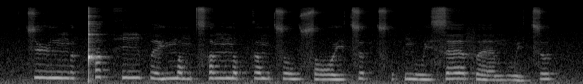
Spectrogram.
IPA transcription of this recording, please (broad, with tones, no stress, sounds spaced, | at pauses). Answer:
t͡s yː˨ n ŋ ɵ˨ t̚ kʰ ɐ˥ t̚ h iː˧ p e˨˥ j m ɐ˧ m t͡sʰ ɐ˥ ŋ n̪ ɐ˥ p̚ k ɐ˧ m t͡s o˨ w s ɔː˨ j t͡s ɵ˥ t̚ t͡sʰ ʊ˨˥ k̚ n̪ uː˨ j s ɛː˥ f ɛː˨ m uː˨˩ j t͡s ɵ˥ t̚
